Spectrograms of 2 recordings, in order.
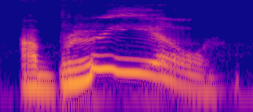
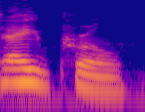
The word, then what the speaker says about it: Abril: Abril. You got to get the eel. Don't just say Abril. Don't just say it like it's April, but with a B.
